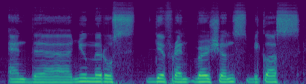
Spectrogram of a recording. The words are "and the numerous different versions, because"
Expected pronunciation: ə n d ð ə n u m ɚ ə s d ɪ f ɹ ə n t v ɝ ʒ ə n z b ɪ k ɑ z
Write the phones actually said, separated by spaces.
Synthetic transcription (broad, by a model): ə n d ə n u m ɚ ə s d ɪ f ɹ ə n t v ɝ ʃ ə n s b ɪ k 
